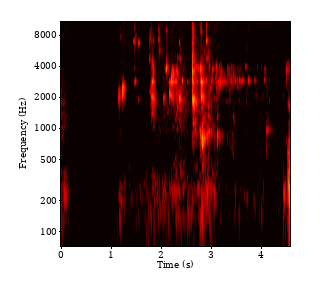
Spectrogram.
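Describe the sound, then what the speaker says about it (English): Water is poured into a jar of tomato seeds, giving soft, quiet trickling and dripping splashes after a brief silence, sporadic and close by. "you add a little water"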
